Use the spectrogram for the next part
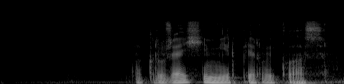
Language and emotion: Russian, neutral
